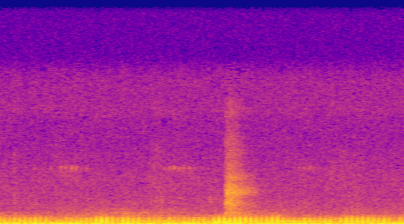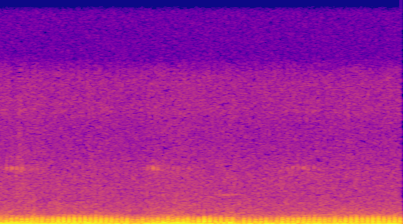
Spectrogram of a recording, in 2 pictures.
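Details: Newborn kittens, one day old, nursing from their mother Ji-Soon indoors. A quiet, even, low purr rumbles continuously, with one brief rustle near the two-second mark and little else.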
